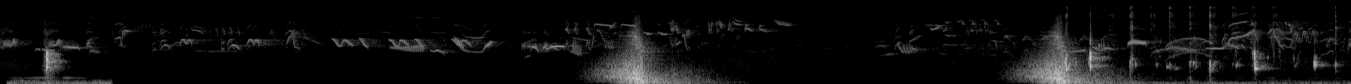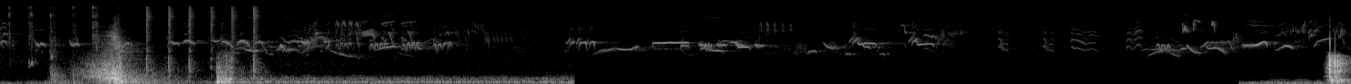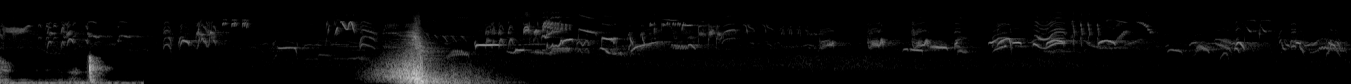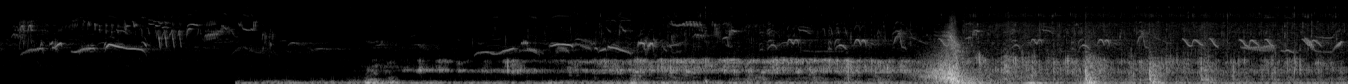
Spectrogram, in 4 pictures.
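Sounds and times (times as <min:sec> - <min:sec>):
small birds chirping: 0:00.0 - 0:02.7, 0:09.0 - 0:19.3, 0:42.4 - 0:54.0.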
